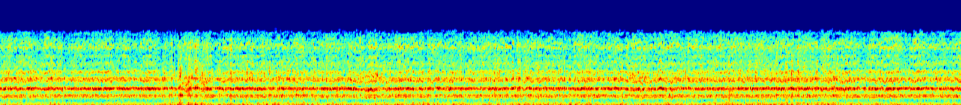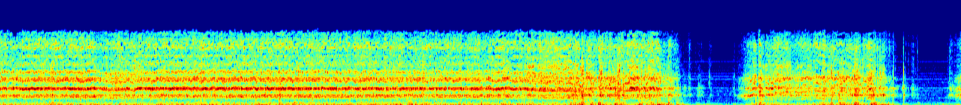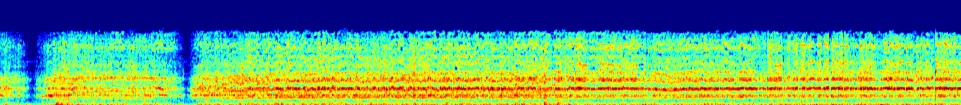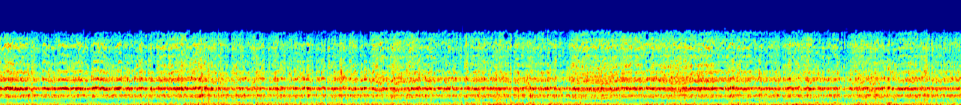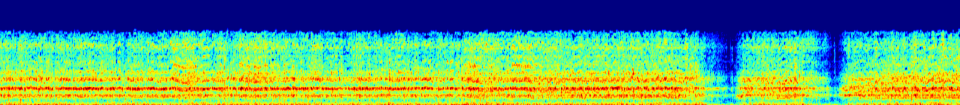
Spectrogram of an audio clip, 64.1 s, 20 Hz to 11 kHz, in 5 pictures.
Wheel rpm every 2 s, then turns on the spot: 230, 240, 230, 230, 230, 230, 230, 230, 240, 230, 190, 80, 80, 120, 140, 200, 210, 230, 240, 230, 230, 230, 230, 230, 230, 240, 230, 230, 230, 210, 140, 130.
none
